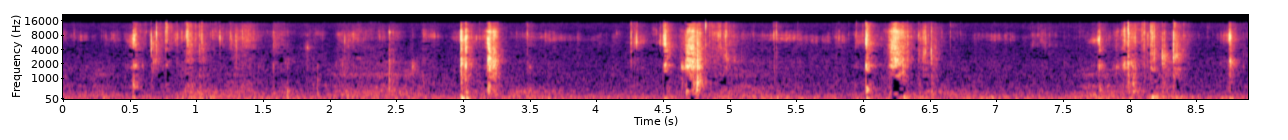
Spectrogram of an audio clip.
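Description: A metal utility-knife blade shaves and carves curls off the surface of a rectangular pale green solid bar of soap held in black-gloved hands, with the shavings piling up below. It produces a run of quiet, crisp, bright scraping and cutting strokes with a tearing, crinkly texture, spaced irregularly with short gaps between them.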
